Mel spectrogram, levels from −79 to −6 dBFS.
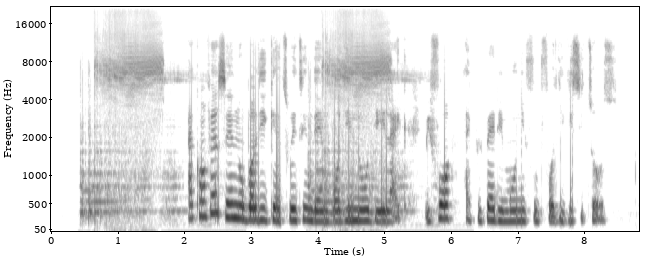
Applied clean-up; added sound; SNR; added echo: none; Percussion; 10 dB; none.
